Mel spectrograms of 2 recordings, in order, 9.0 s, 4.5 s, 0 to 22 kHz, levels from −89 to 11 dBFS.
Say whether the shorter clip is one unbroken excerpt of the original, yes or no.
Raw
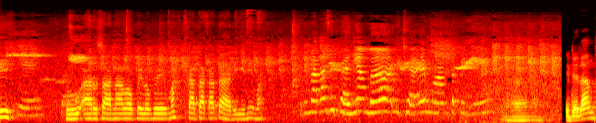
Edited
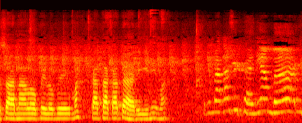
yes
